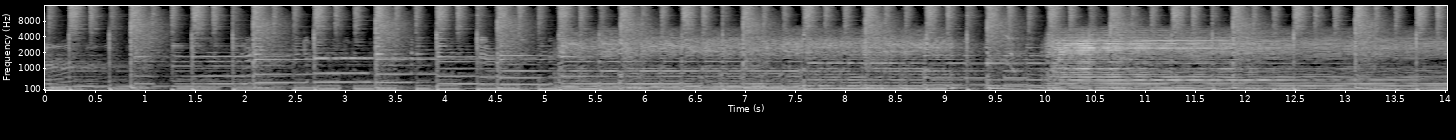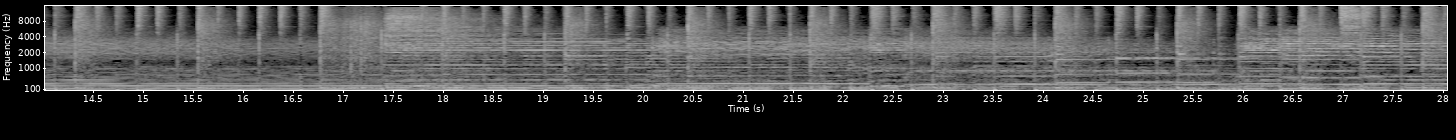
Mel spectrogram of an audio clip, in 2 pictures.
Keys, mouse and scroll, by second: 24.3 shift+r, 24.6 shift+click, 25.0 ctrl+g, 26.0 click, 27.4 typing.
